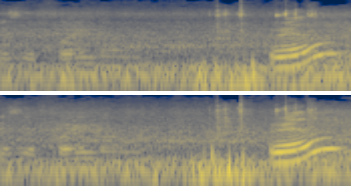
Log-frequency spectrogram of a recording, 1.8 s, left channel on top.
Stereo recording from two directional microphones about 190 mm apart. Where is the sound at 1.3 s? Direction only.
40° right (ahead or behind).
